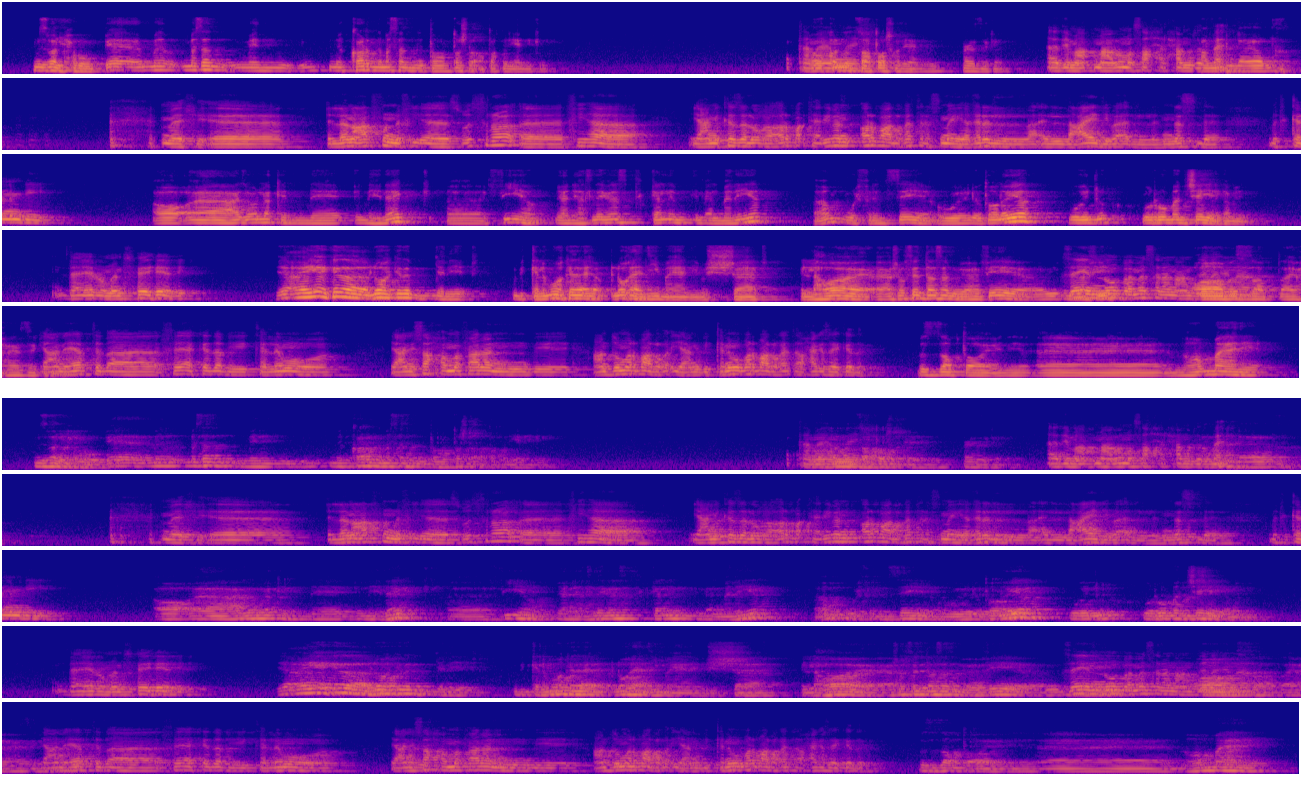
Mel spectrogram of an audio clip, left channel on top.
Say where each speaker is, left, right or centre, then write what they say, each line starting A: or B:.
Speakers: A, on the left (about 90°); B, on the left (about 30°).
A: بالنسبه للحروب يعني م- مثلا من من القرن مثلا 18 اعتقد يعني كده
B: تمام
A: او القرن
B: ماشي
A: 19 يعني حاجه زي كده
B: ادي مع... معلومة صح الحمد لله
A: الحمد لله يلا
B: <laughs> ماشي آه اللي انا عارفه ان في آه سويسرا آه فيها يعني كذا لغة أربع تقريبا أربع لغات رسمية غير ال- العادي بقى اللي الناس ب... بتتكلم بيه
A: اه آه، عايز اقول لك ان ان هناك آه، فيها يعني هتلاقي في ناس بتتكلم الالمانيه تمام والفرنسيه والايطاليه والر- والرومانشيه كمان
B: ده ايه الرومانسية دي
A: يا- هي كده لغة كده يعني بيتكلموها كده لغة قديمة يعني مش آه، اللي هو آه، شفت انت مثلا بيبقى فيه
B: زي
A: بيبقى فيه
B: النوبة مثلا عندنا
A: اه بالظبط
B: هنا
A: ايوه حاجات زي كده
B: يعني هي بتبقى فئة كده بيتكلموا يعني صح هما فعلا بي... عندهم أربع لغات يعني بيتكلموا بأربع لغات أو حاجة زي كده
A: بالظبط اه يعني آه ان هم يعني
